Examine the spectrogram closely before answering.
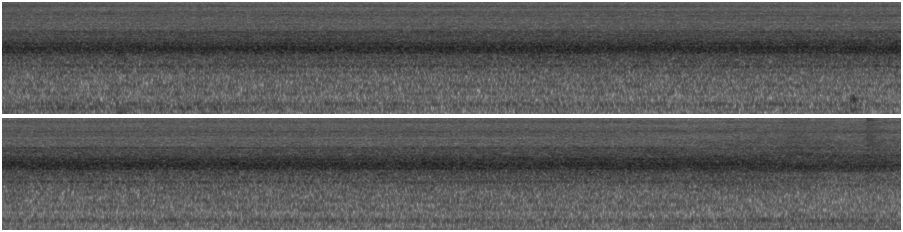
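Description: Steady hiss of a stream of blowing air from bench equipment at a microsoldering station, even and unbroken, with a strong high-pitched band in it.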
